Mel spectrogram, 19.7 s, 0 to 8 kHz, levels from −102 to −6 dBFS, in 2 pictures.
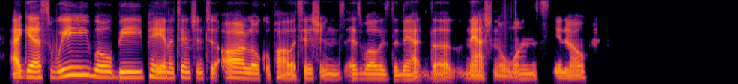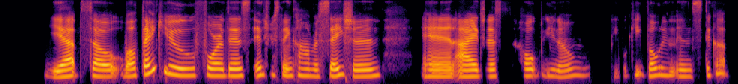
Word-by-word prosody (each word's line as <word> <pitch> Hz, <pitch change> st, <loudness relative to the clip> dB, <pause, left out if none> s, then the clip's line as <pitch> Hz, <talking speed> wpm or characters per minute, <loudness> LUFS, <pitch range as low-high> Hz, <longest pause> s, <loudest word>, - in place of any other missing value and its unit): I -, -, +6 dB
guess 170 Hz, -1 st, +3 dB
we 225 Hz, +8 st, +1 dB
will 170 Hz, -5 st, 0 dB
be 160 Hz, 0 st, 0 dB
paying 165 Hz, -5 st, 0 dB
attention 155 Hz, -1 st, -5 dB
to -, -, -6 dB
our 150 Hz, -1 st, +2 dB
local 135 Hz, -2 st, -4 dB
politicians 130 Hz, -1 st, -6 dB
as 130 Hz, +1 st, -6 dB
well 130 Hz, -1 st, -2 dB
as 125 Hz, 0 st, -7 dB
the 115 Hz, 0 st, -7 dB
na 120 Hz, 0 st, -2 dB
the -, -, -4 dB, 0.2 s
national 70 Hz, -3 st, -1 dB
ones, 130 Hz, -, -10 dB
you 80 Hz, -1 st, -5 dB
know. 70 Hz, -1 st, -5 dB, 2.6 s
Yup, 190 Hz, +5 st, +5 dB
so 185 Hz, -3 st, +3 dB
well, 205 Hz, +2 st, +3 dB
thank 335 Hz, -, +5 dB
you 215 Hz, -7 st, +3 dB
for 205 Hz, -2 st, +2 dB
this 205 Hz, 0 st, +1 dB
interesting 220 Hz, -1 st, -2 dB
conversation 200 Hz, -1 st, 0 dB, 0.6 s
and 95 Hz, -1 st, +3 dB
I 185 Hz, +1 st, +7 dB
just 190 Hz, +1 st, -1 dB, 0.2 s
hope, 200 Hz, +3 st, -2 dB
you 200 Hz, -2 st, -10 dB
know, 210 Hz, +6 st, -6 dB, 0.3 s
people -, -, -23 dB
keep 240 Hz, -, -10 dB
voting 215 Hz, +2 st, -2 dB
and 185 Hz, -1 st, -4 dB
stick 215 Hz, +4 st, -9 dB
up. -, -, -5 dB
185 Hz, 130 wpm, -26 LUFS, 145-210 Hz, 2.6 s, I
